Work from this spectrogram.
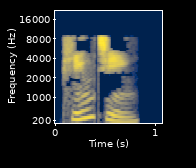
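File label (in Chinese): "瓶颈", Mandarin Chinese; hsk; chinese-flashcards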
